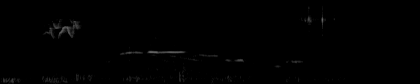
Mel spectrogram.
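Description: Wild birds calling, faintly: a quick high chirp about half a second in, then a whistled note that falls in pitch in steps, and another sharp high chirp near the end, over a soft low rustle.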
